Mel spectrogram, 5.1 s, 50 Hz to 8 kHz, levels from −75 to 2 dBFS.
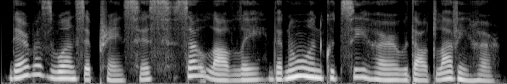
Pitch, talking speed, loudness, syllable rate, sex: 185 Hz, 190 wpm, -16 LUFS, 4.7 syllables/s, female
